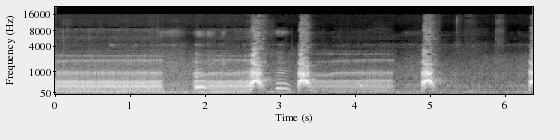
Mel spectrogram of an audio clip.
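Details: A Chow Chow barking at statues growls low and steadily, then gives several sharp, deep barks.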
